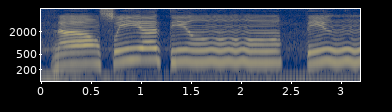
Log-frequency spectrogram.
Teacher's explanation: Nasiyatin, ting ada ikhfa ab'ad karena ada tanwin kasrah bertemu dengan huruf kaf. Cara bacanya samar dan berdengung, di mana dengungnya lebih terasa dibandingkan dengan samar-samarnya ya.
